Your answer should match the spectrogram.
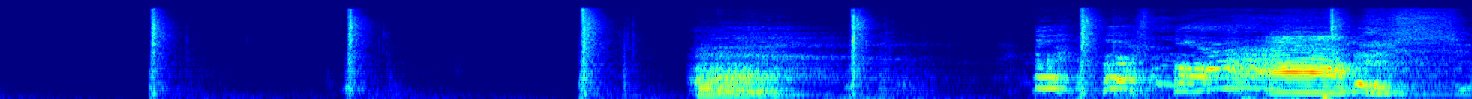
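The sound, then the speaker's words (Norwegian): Sharp hand slaps on a man's back ring out one after another with short pauses between them, starting gently after the back is stroked, followed by excited voices talking and laughing over a final smack. “Nå stryker han litt nedover ryggen. Gjør han litt klar for første klaske.”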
